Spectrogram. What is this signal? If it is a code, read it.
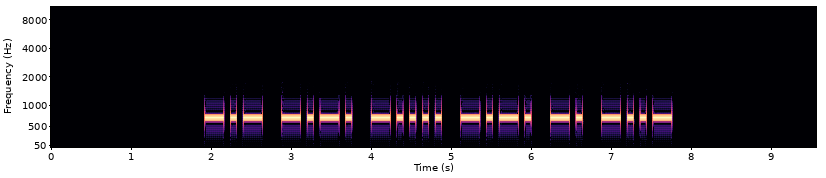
Morse code, heard as a keyed tone, about 16 wpm, 700 Hz. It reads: KC6CNX
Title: USA Call Signs - 6 Characters - 15wpm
